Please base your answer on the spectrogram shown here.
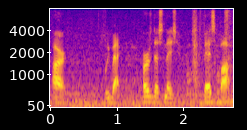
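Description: A man's voice: fairly high pitch, fairly even intonation, brisk. An American man in his twenties chatting casually and in slang as he vlogs into a phone at arm's length. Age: 20s. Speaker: vlogger. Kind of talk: casual vlog chat, slangy. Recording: noisy outdoor, car and store ambience.

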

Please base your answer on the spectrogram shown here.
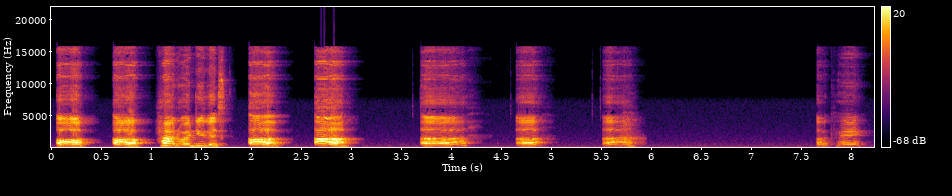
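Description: Bright-voiced, high-pitched young woman gamer. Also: drawn-out words, long pauses. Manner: playful, excitable, teasing. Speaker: gamer, video host. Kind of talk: casual gameplay commentary with reading aloud of on-screen dialogue.

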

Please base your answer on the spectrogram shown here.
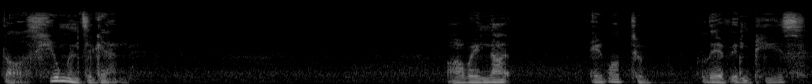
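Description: Man playing weary psychic creature for fan audio drama: low-pitched, grave, formal, noisy home recording. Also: animated, measured pace. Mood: solemn, troubled. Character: solemn, weary, psychic cat-like creature, proud and wary.

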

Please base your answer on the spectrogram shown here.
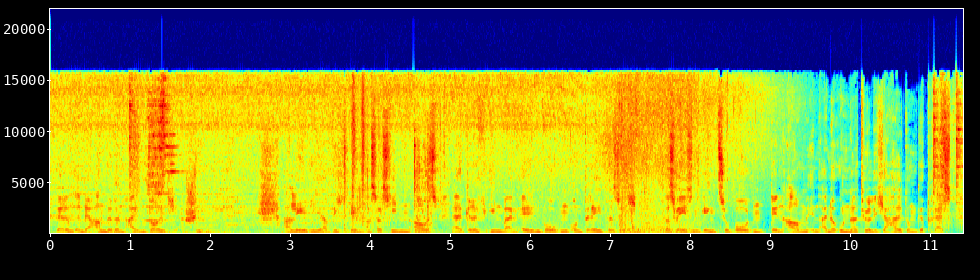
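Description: A man reading scripted dramatic narration as an audiobook narrator. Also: sits low. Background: music under the narration.

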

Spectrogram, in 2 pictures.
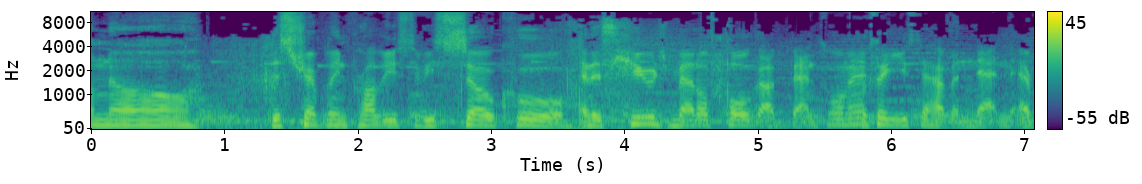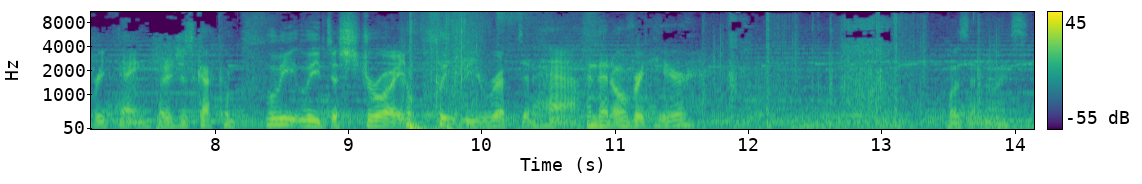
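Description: A young man filming himself at arm's length as he hurries through the woods, talking urgently with gasps and exclamations. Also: medium pitch. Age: young adult. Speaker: vlogger. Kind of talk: excited vlog narration. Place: woods outdoors. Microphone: handheld camera at arm's length.

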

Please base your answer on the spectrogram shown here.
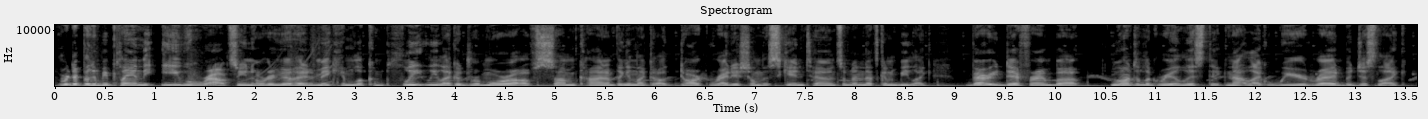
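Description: A man's voice: mid-range voice, fast. A young man giving casual, slangy tutorial commentary as a gaming video host. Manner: informal, slangy, explanatory. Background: music.

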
